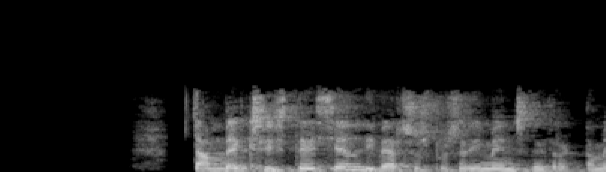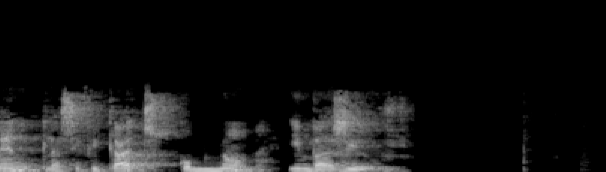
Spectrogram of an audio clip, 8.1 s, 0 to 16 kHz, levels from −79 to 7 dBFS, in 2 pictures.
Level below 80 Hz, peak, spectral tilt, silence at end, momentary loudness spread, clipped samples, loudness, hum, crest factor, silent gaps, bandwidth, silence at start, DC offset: -60 dBFS; 0 dBFS; -4.5 dB/octave; 1.4 s; 8 LU; under 0.1%; -17 LUFS; none; 18 dB; 1.13-1.19 s; 8.2 kHz; 1 s; under 0.1%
